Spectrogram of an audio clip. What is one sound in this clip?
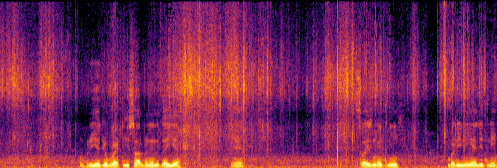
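Plant stems and dry leaves rustle as they are pushed aside by hand.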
